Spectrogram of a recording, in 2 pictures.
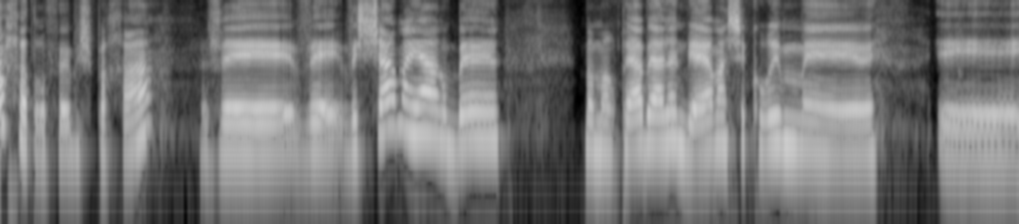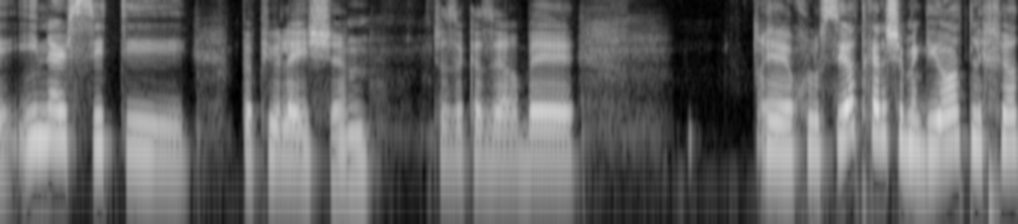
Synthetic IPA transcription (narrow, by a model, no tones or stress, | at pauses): aχatʁofe̞miʃpaχa | veveveʃamajaːʁbe̞ | bemaʁpeabealanbiajamaʃe̞ko̞ʁime | eineʁsiti | popʰjulejʃo̞n | ʃezekazeaʁbe̞ | eoχlusijo̞tkaeleʃemeɡio̞tliχjo̞t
